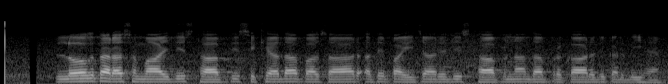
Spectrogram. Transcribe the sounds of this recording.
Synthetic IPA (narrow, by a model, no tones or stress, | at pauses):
loːkt̪aːɾaːsəmaːd͡ʒd̪iːst̪ʰaːp̚t̪iːsɪkʰːjaːd̪aːpaːsaːɾət̪eːpaːiːt͡ʃaːɾeːd̪iːst̪ʰaːpnãːd̪aːpɾəkaːɾd͡ʒkəɾd̪iːɦɛː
